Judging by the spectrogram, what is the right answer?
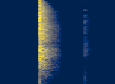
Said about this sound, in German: Ich klatsch da mal, ne? Ja, klatsch doch mal. Ja, klatsch ich dir eine, ne? Jetzt klatscht sie.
